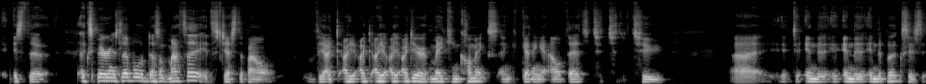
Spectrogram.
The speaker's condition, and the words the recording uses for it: Stuttering. Like, in some ways, I do think that, like, starting a podcast, especially when you've got a speech impediment, is maybe not the best idea I've ever had.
